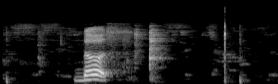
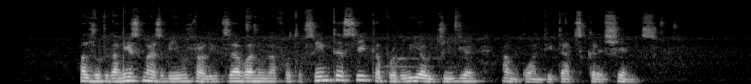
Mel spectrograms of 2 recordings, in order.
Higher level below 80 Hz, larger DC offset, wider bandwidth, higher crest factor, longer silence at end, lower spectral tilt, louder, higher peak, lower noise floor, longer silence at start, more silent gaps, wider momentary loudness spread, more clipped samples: about the same, -66 dBFS vs -62 dBFS; neither; about the same, 15 kHz vs 14 kHz; about the same, 20 dB vs 18 dB; first, 1.15 s vs 0.95 s; second, -3 dB/octave vs -6.5 dB/octave; about the same, -18 LUFS vs -20 LUFS; about the same, -2 dBFS vs -2 dBFS; second, -46 dBFS vs -63 dBFS; about the same, 0.75 s vs 0.8 s; neither; first, 19 LU vs 9 LU; neither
